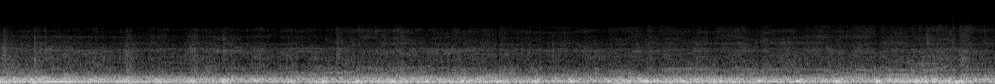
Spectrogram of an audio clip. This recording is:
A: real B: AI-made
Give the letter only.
B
